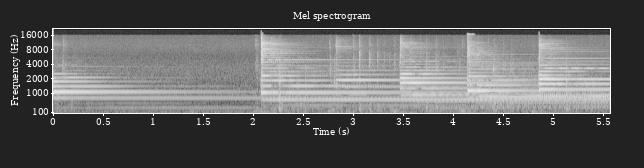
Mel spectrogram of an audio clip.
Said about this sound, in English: We got the chimes. They are outside the chamber, and very often they are very positive in sound. They're quite loud. In fact, they can be very loud. But I'm going to do the chimes here.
